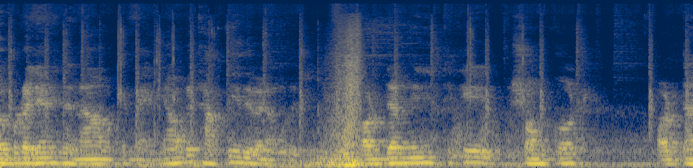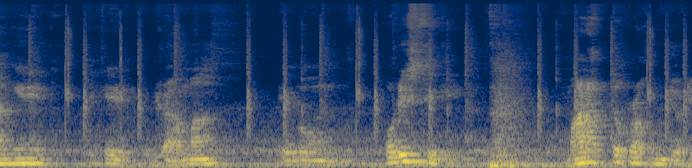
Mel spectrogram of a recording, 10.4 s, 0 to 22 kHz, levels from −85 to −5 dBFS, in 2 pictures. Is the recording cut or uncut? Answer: cut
